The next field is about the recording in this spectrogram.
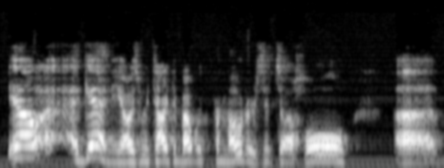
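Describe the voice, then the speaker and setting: American man, middle-aged, slightly high voice, halting casual co-host talk, a little off the mic. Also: big pitch swings, vocal fry, a bit bright, distant mic, lo-fi sound. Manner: rambling, halting, repeats "you know". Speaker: guest co-host and rock music journalist. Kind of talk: casual radio discussion.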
